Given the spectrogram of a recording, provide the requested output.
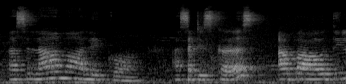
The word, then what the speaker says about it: as-salamu alaykum: So, you say "As-salamu alaykum."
